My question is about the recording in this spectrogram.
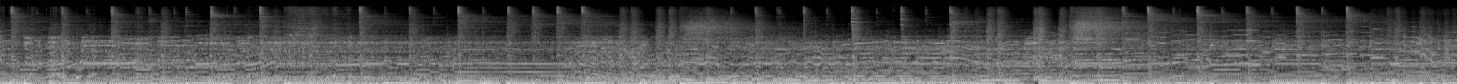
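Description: Live blues band playing an instrumental passage: guitar and Hammond B3 organ over bass and a drum kit.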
